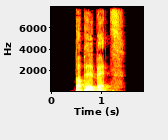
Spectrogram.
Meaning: genitive singular of Doppelbett
- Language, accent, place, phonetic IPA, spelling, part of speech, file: German, Germany, Berlin, [ˈdɔpl̩ˌbɛt͡s], Doppelbetts, noun, De-Doppelbetts.ogg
